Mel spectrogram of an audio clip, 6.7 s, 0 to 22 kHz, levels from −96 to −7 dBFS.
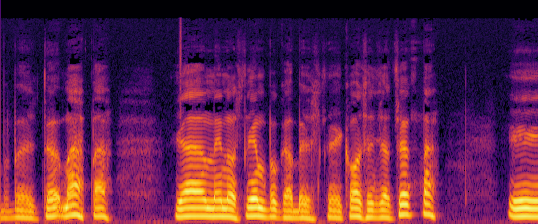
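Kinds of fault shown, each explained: Wireless microphone noise hit: a brief burst of static from 2.23 to 2.27 s, about 35 ms long, where the analogue FM radio link fades as reflected signals cancel, letting receiver noise rise before the signal recovers.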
